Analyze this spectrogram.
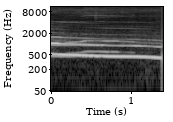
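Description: A single long, loud howl holds a steady pitch and then sags slightly lower toward the end, sounding close and clear with no one talking over it.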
